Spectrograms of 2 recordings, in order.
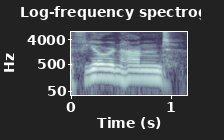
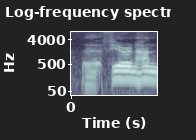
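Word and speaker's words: Feuerhand: It's the Furenhand Baby Special 276. Furenhand is spelt F-E-U-E-R-H-A-N-D.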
